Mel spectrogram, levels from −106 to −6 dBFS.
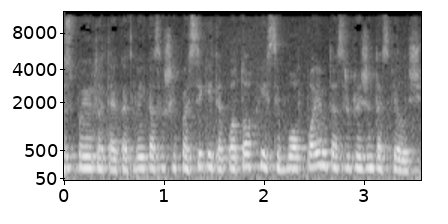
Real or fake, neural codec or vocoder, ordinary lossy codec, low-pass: real; none; MP3, 48 kbps; 10.8 kHz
